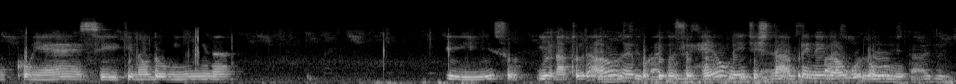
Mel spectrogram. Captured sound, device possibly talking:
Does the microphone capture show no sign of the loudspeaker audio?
No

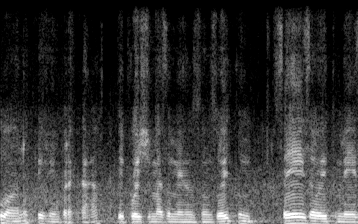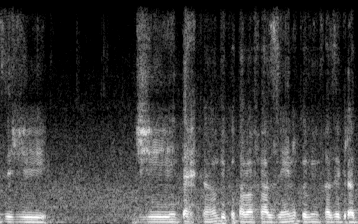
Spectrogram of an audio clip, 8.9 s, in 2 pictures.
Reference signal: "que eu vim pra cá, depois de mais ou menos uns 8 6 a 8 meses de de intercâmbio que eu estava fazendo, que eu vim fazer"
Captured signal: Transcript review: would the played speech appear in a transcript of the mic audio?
Yes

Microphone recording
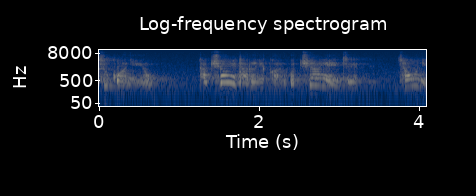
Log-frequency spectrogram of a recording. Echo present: Yes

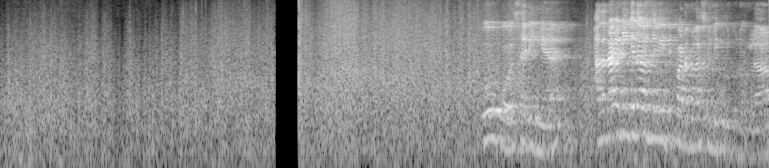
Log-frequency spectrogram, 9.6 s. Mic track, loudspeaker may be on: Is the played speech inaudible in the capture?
Yes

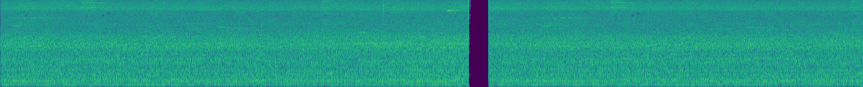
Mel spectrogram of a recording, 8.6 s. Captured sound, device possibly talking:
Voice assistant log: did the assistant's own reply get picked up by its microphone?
No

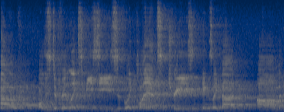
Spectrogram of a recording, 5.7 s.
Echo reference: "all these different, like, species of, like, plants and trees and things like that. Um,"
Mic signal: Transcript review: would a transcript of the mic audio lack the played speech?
No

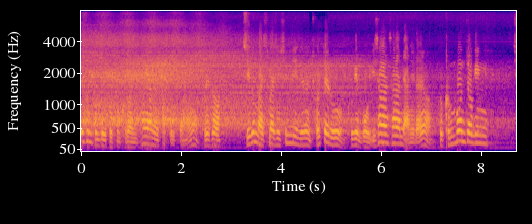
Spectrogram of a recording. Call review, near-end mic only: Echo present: Yes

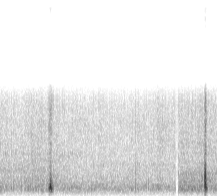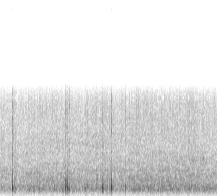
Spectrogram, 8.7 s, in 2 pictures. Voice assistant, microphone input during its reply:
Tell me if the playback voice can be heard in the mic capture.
No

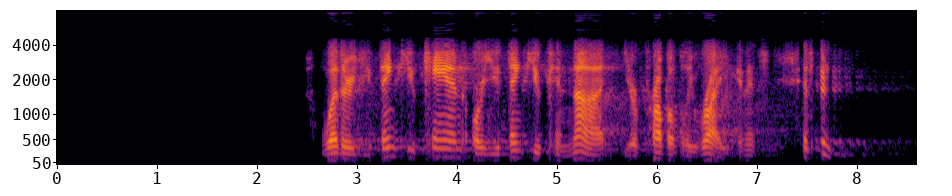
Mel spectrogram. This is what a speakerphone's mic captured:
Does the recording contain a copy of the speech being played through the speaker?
No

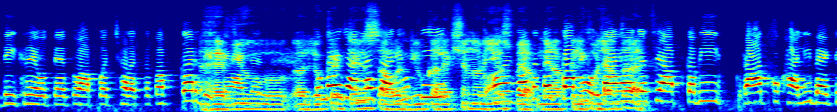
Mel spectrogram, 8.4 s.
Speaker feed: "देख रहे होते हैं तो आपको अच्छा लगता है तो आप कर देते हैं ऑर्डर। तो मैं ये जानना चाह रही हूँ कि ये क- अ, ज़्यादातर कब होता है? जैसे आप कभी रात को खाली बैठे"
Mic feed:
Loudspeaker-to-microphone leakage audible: Yes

